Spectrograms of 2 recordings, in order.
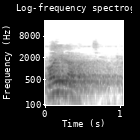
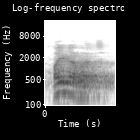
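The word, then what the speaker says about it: Airavata: And Aravat, Aravat, the elephant of Indra, what's the correct pronunciation? Oiravat. Oiravat was spraying water on Indra from the Jamuna.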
